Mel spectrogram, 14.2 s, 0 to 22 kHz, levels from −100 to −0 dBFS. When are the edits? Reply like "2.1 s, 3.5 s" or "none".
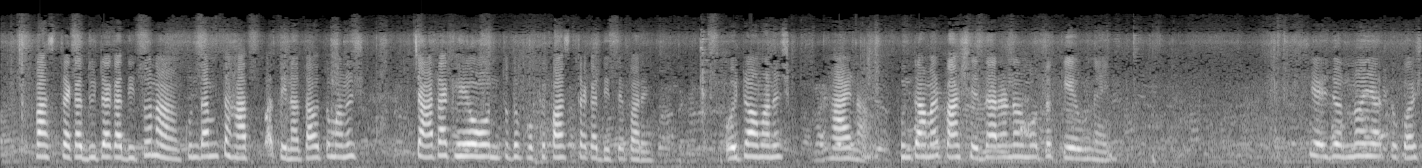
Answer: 8.9 s

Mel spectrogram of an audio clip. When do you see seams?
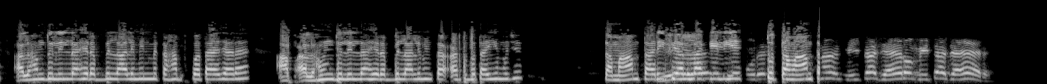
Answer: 8.2 s

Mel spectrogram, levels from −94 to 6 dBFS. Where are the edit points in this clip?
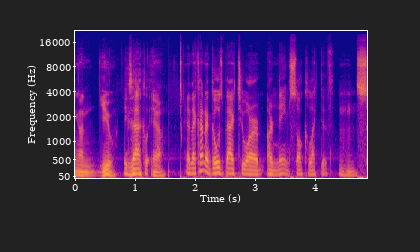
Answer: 1.6 s

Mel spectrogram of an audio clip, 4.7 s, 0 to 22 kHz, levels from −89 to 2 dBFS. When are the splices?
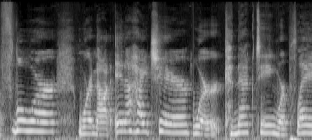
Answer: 2.9 s

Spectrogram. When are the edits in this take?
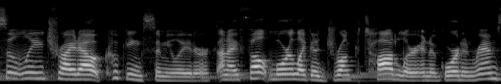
2.1 s

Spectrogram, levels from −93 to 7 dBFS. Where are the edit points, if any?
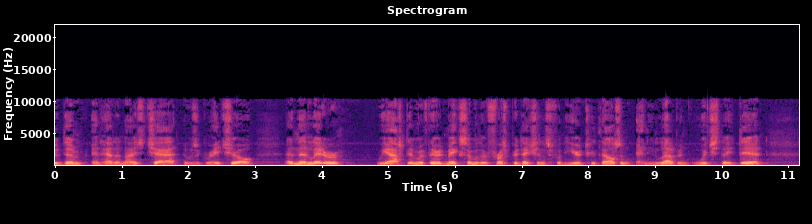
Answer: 2.7 s

